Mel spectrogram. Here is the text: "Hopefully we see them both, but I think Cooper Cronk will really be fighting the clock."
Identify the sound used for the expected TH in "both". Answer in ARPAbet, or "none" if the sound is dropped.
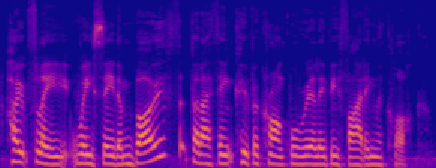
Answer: TH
